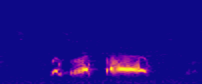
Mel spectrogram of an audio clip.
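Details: Female spotted dove used as a decoy, calling to stimulate males: a short three-part coo, two quick soft notes then a longer, steady, hollow final coo. The background is quiet.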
